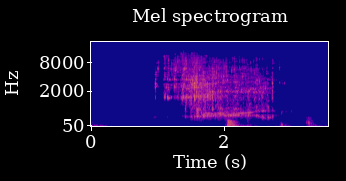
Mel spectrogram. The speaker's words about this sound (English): Is that the sound of pouring water into a glass? Yep, it sure is.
